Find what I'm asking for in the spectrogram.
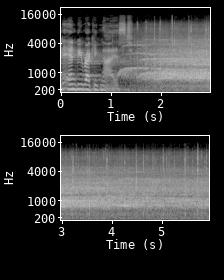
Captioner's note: applause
